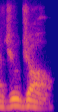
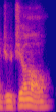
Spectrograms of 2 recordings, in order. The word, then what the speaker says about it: Jujol: The balconies were actually designed by Joseph Maria Jujol. And I know in Spanish, the J is an H, but actually I looked it up, and in Catalan, you actually pronounce the J.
